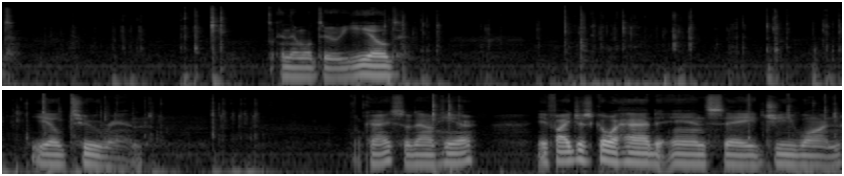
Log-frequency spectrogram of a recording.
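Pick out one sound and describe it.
Keys tap on a computer keyboard in quick bursts.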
